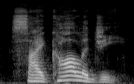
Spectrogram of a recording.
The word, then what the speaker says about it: psychology: The P is silent in PS or PN words. This is especially true when the words are related to science, scientific words. Psycho. A crazy person is a psycho. Psychology.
